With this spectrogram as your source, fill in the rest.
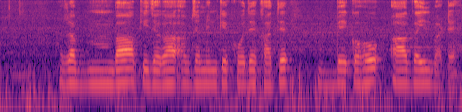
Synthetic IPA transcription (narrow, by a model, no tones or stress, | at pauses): ɾɐbakid͡ʒɐɡəɐ̰bd͡ʒɐmiːnkekʰoːd̪ekʰaːt̪ɪɾbeːkəɦo | aːɡɐɪlbaːʈeː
